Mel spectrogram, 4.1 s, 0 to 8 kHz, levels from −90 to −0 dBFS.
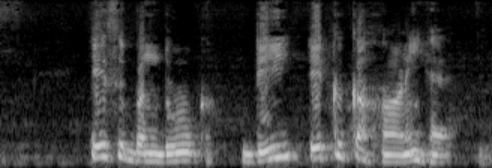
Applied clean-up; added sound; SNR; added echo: none; none; none; none.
